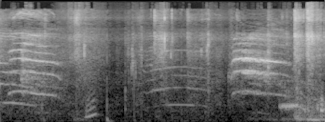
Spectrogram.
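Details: Indoor scene at a small island-village cat shelter: Bomi, the cat with the pretty voice, meows three times in about four seconds, each call clear and slightly falling. Soft rustling sounds and a closing thump are also heard.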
